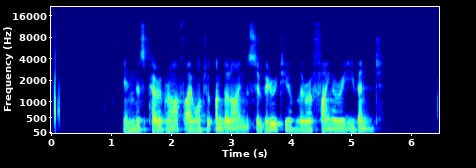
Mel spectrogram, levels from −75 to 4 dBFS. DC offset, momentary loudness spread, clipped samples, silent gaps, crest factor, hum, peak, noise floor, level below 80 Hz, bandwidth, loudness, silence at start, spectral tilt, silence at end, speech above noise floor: under 0.1%; 7 LU; under 0.1%; none; 28 dB; none; -4 dBFS; -76 dBFS; -72 dBFS; 14 kHz; -32 LUFS; 0.05 s; -6 dB/octave; 0.95 s; 45 dB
